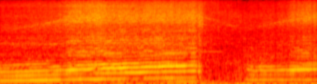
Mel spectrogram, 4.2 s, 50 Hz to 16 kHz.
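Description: Mazda RX-7 FD3S's single-turbo 1.3-litre rotary engine pulling hard under acceleration, its note climbing steadily with a hissing turbo rush building over it. About two and a half seconds in the note drops away for a gear change, then it pulls again at lower revs.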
